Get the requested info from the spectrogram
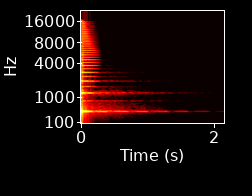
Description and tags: MOOG LEAD G#
moog minitaur lead roland space echo
space, echo, minitaur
